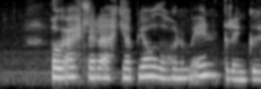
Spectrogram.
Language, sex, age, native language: Icelandic, female, 11, Icelandic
